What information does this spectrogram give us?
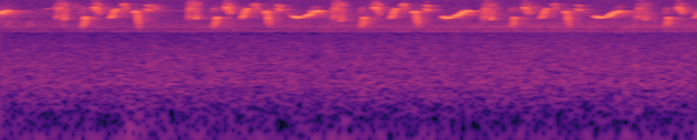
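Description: Blue-backed conebill: a steady, very high, thin twitter of quick chips mixed with short slurred whistles, running on without pause; nothing else is heard.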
